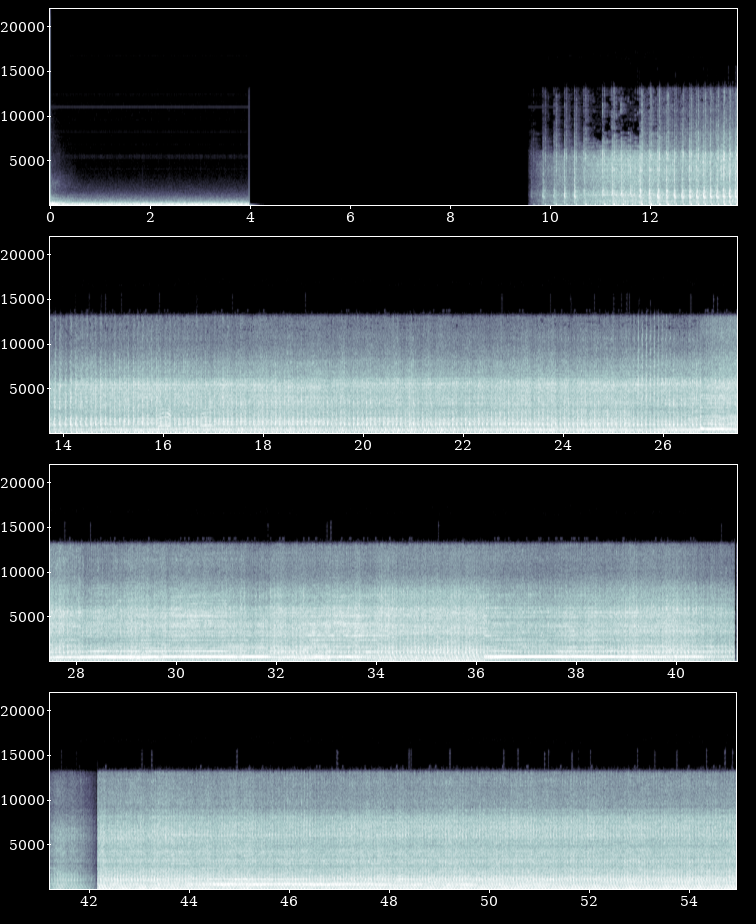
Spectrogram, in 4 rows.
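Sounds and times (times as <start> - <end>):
steady whine: 0.0 - 4.0
wood crusher machine running: 9.6 - 54.9.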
